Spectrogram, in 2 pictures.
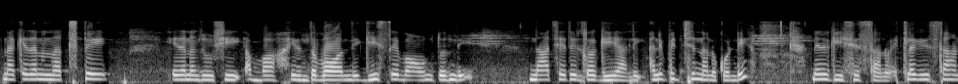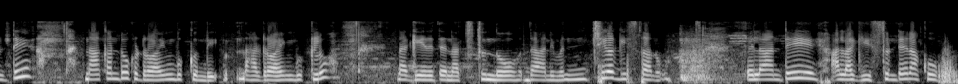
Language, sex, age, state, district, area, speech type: Telugu, female, 18-30, Telangana, Hyderabad, urban, spontaneous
